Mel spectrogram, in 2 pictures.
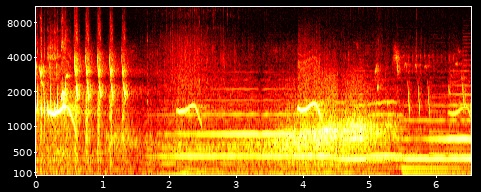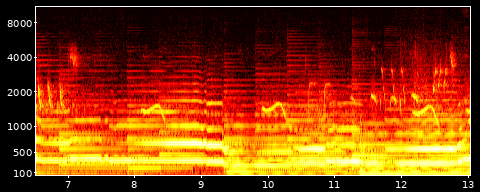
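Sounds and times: bird chirping: 0:00.0 - 0:07.5, 0:09.9 - 0:13.0
swooping whistled bird calls: 0:00.0 - 0:08.6, 0:09.9 - 0:13.0
soft background music: 0:01.6 - 0:13.0.

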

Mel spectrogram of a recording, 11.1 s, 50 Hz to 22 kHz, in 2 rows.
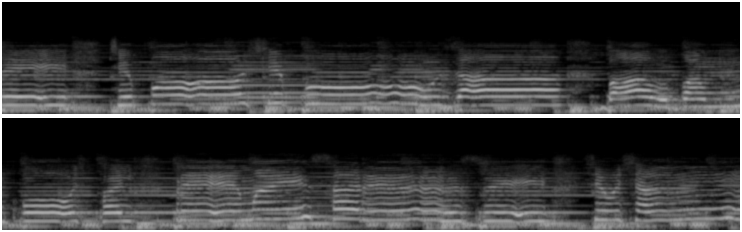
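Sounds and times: instrumental accompaniment: 0:00.0 - 0:11.0
woman singing: 0:00.0 - 0:11.0.

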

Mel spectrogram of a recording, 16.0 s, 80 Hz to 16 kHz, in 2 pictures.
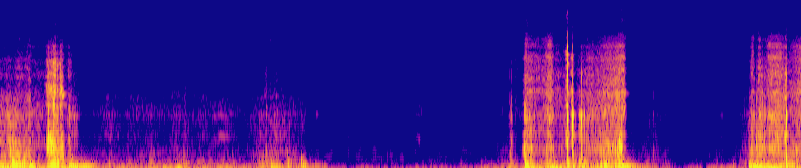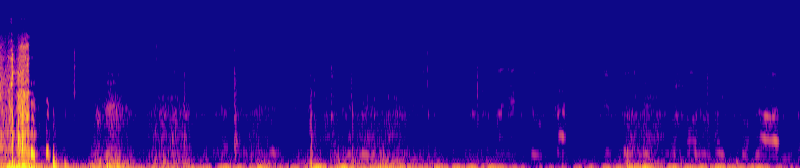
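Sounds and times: rubbing on camera microphone: 0:00.0 - 0:03.3, 0:04.9 - 0:06.6, 0:07.4 - 0:16.0
faint rustles: 0:07.4 - 0:15.8.

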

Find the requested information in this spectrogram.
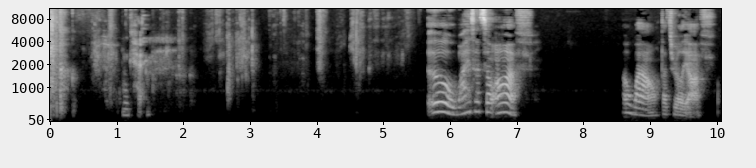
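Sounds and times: paper rustling and scraping: 0:01.9 - 0:05.5.

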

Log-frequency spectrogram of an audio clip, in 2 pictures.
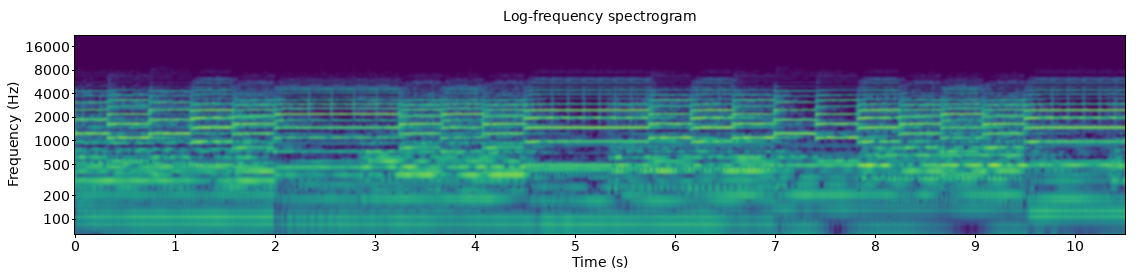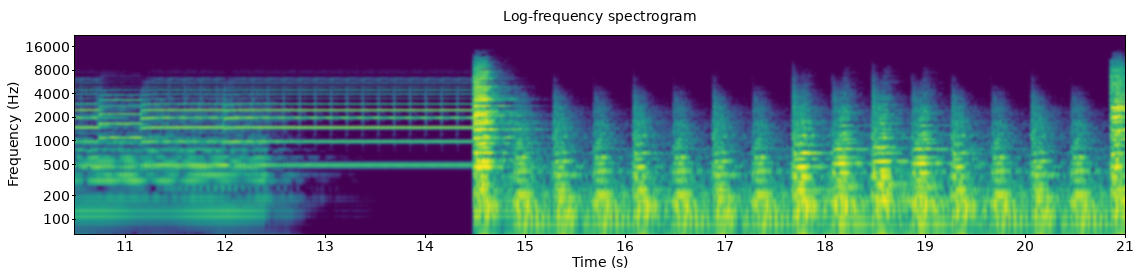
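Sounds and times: wind orchestra sustained chords: 0:00.0 - 0:12.7, 0:14.5 - 0:21.0.

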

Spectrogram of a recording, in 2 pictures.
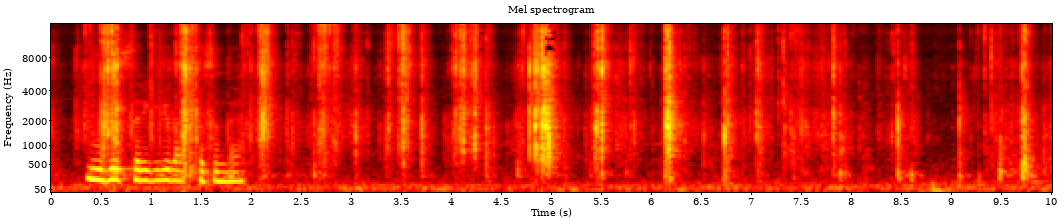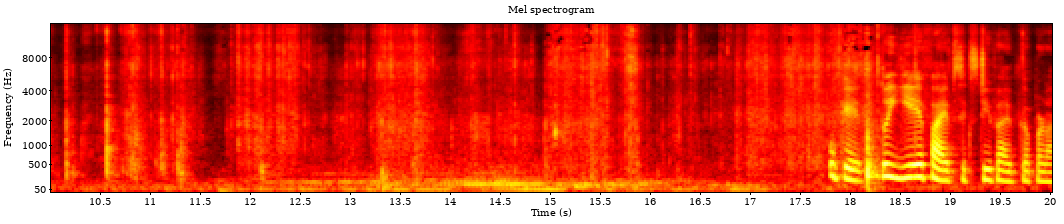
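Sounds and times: foil and plastic wrapping crinkling: 0:00.0 - 0:19.0.

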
